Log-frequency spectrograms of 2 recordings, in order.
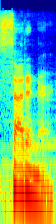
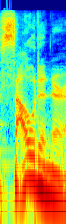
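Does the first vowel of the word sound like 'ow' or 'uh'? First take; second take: uh; ow. First: The first vowel is a short central 'uh' sound. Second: The first vowel is the 'ow' sound of south. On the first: The speaker calls it right. "而是Southerner" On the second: The speaker calls it wrong. "不要叫Southerner"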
